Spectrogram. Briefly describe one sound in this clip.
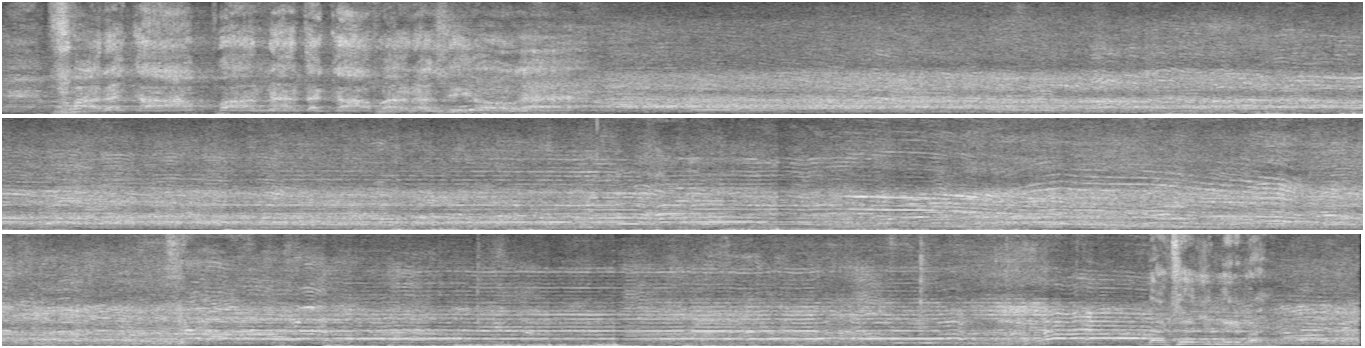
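A middle-aged man speaks with strong emotion into a microphone over loudspeakers, in an echoing hall.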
